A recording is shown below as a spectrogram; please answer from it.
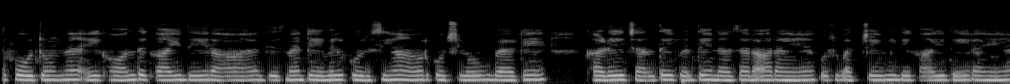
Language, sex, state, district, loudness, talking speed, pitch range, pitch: Hindi, female, Uttarakhand, Tehri Garhwal, -25 LUFS, 170 wpm, 200-210 Hz, 205 Hz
